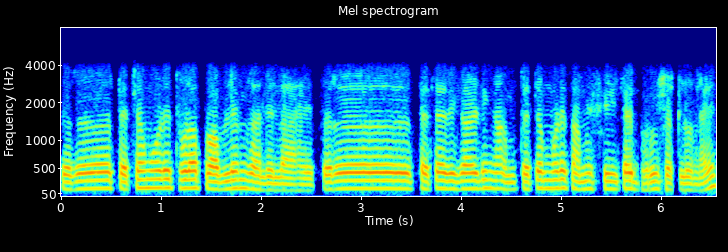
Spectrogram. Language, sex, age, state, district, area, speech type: Marathi, male, 30-45, Maharashtra, Amravati, urban, conversation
